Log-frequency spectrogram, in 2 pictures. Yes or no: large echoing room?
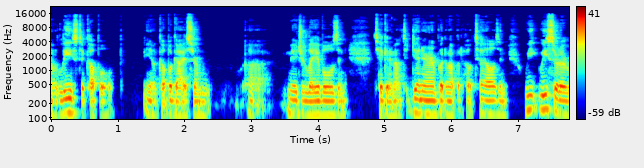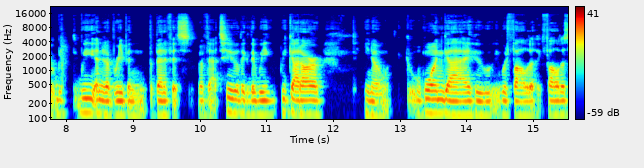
no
